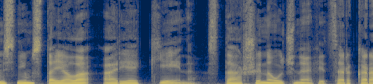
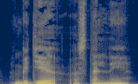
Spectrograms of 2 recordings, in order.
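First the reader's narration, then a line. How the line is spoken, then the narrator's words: Plain. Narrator (Russian): спросил Алексис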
